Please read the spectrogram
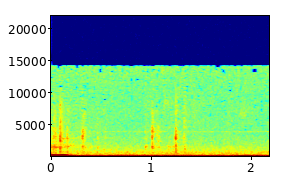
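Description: Typing on a computer keyboard: a few separate key clicks over a steady low hum.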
